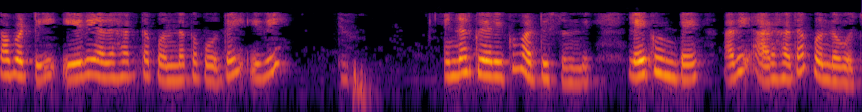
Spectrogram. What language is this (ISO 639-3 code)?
tel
